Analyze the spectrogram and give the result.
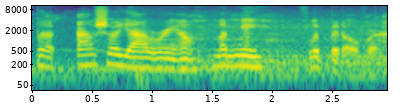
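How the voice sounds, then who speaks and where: A woman's voice: on the low side, moderate pace, noisy background. A woman in her fifties chatting casually to her viewers in a self-filmed vlog, recorded on a phone at a park and in her car. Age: 50s. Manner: chatty, talks straight to viewers, many fillers. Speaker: vlogger. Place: outdoors at a park and in a parked car.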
